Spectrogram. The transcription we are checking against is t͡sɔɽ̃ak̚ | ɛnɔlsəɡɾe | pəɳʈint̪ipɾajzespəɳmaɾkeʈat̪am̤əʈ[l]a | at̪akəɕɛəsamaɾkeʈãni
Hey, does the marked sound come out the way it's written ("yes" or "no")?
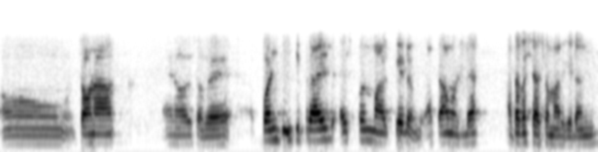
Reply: yes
